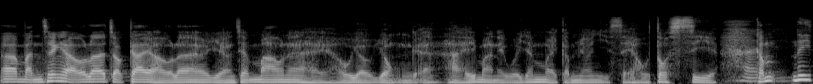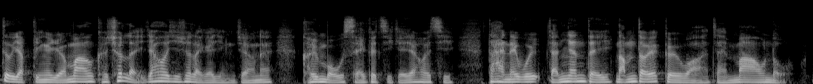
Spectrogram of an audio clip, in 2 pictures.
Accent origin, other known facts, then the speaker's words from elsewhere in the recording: Hong Kong; 回归对于我哋香港人嚟讲，即刻都系会谂到咧香港回归呢样嘢啦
